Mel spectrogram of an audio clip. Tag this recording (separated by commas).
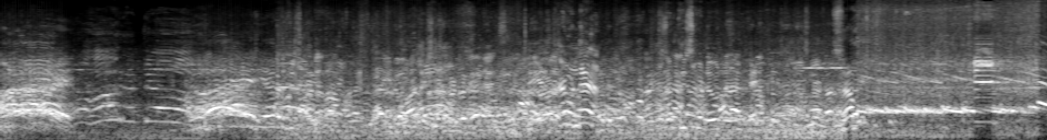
man speaking, Speech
